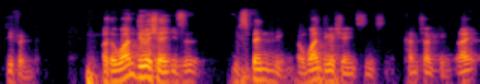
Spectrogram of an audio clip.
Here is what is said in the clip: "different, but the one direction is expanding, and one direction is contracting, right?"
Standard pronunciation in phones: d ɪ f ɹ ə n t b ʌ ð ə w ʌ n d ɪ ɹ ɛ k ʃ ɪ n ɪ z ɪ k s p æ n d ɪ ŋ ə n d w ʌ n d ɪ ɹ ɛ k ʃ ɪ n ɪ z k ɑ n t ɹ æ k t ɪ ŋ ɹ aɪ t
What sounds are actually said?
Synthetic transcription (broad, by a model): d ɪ f ɹ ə n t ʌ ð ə w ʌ n d ɪ ɹ ɛ k ʃ ɪ n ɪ s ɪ s p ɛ n d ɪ ŋ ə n w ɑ n d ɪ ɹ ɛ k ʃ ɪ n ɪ s k ɑ n t ɹ æ k t ɪ ŋ ɹ aɪ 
